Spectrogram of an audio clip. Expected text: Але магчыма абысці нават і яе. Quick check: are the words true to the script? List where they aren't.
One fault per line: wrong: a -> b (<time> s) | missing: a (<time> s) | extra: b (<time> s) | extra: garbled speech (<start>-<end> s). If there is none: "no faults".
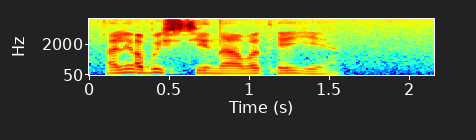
missing: магчыма (0.3 s)
missing: і (1.2 s)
